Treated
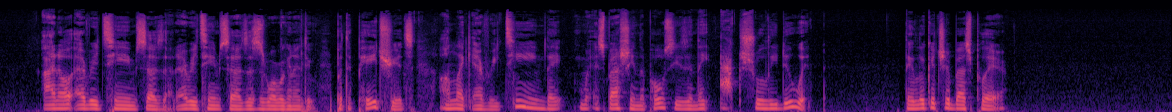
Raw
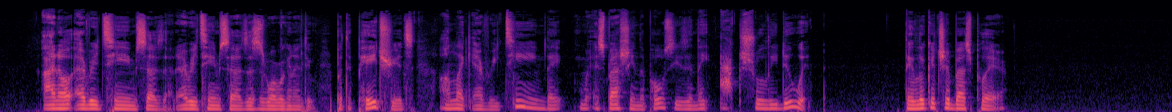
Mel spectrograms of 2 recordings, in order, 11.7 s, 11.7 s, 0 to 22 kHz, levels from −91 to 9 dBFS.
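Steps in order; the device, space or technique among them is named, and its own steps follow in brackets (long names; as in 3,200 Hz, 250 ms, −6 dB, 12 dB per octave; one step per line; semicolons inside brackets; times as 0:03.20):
compression on the reversed sound (reversed playback; downward compressor 10 to 1, threshold −28 dBFS, peak gain reduction 9 dB; reversed playback)
level +3.5 dB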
